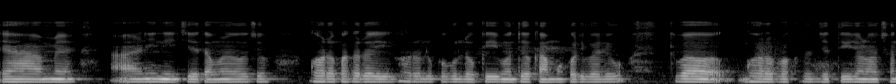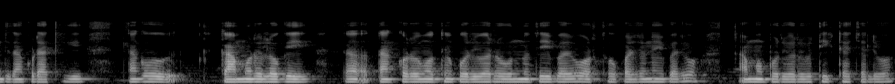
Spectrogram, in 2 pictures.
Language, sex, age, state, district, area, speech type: Odia, male, 18-30, Odisha, Mayurbhanj, rural, spontaneous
